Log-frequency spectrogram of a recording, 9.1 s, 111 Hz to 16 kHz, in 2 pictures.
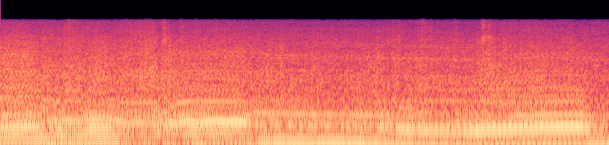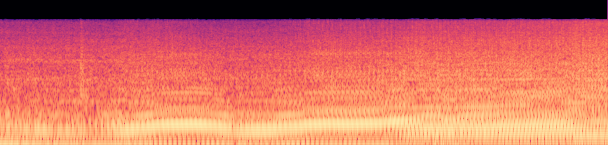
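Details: Camaro V8 at full throttle on an autocross lap: rough, uneven knock running through the revs, first taken for a miss, then found to be a spun bearing.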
